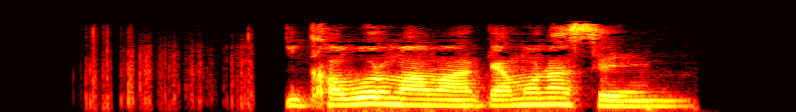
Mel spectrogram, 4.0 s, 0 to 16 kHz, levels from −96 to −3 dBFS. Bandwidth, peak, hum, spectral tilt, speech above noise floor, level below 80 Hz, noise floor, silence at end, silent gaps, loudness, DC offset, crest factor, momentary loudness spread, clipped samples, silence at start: 8.4 kHz; -2 dBFS; none; -5 dB/octave; 39 dB; -52 dBFS; -53 dBFS; 0.55 s; none; -15 LUFS; under 0.1%; 16 dB; 15 LU; under 0.1%; 1.45 s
